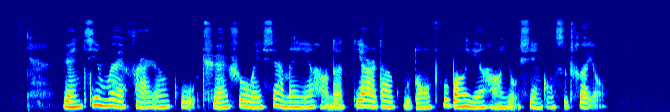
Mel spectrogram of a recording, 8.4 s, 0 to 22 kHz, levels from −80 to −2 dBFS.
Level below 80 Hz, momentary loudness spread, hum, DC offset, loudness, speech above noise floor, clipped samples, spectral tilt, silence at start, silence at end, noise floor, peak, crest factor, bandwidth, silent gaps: -72 dBFS; 8 LU; none; under 0.1%; -28 LUFS; 44 dB; under 0.1%; -7 dB/octave; 0.35 s; 0.85 s; -71 dBFS; -8 dBFS; 20 dB; 11 kHz; none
